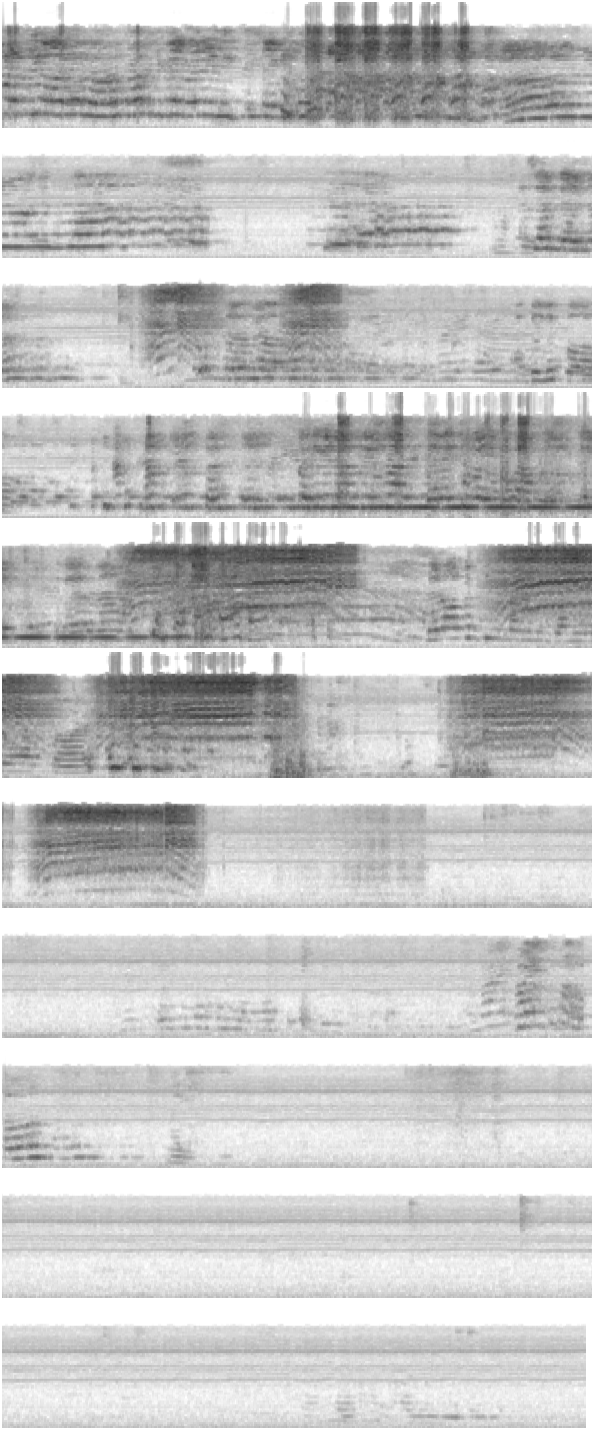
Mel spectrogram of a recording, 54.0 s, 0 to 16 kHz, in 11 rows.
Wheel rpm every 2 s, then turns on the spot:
0, 0, 0, 0, 0, 20, 10, 0, 20, 20, 80, 60, 90, 80, 70, 80, 10, 0, 0, 0, 0, 0, 0, 0, 0, 0, 0.
12-14 16-20 22-24 32-34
